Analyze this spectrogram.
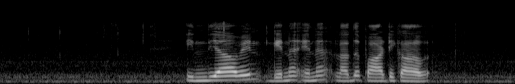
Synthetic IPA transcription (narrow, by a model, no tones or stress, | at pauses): ind̪ijaːʋenɡenəʔenəlɐd̪əpaːʈikaːʋə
